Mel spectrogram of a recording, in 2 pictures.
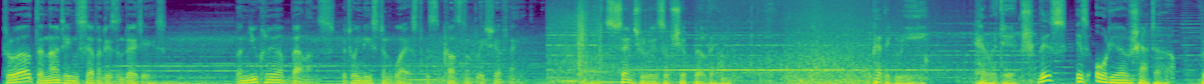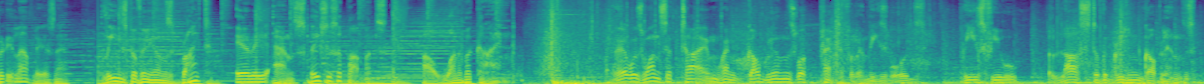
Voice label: Corporates

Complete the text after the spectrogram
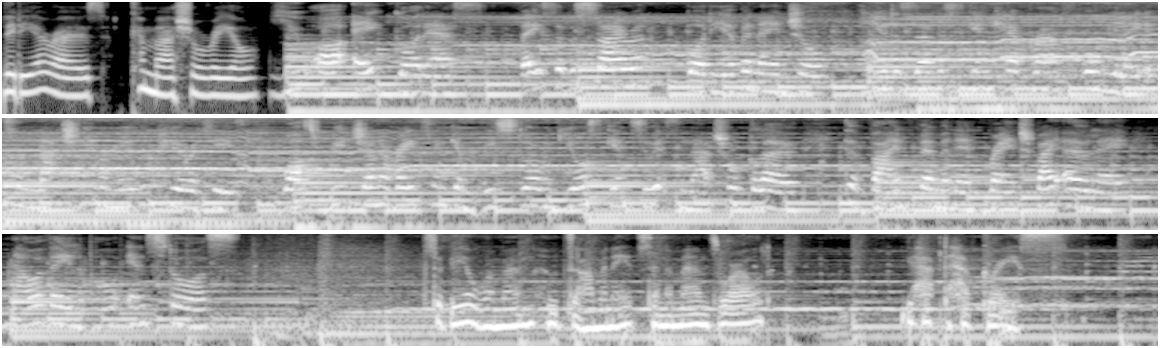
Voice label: comercial

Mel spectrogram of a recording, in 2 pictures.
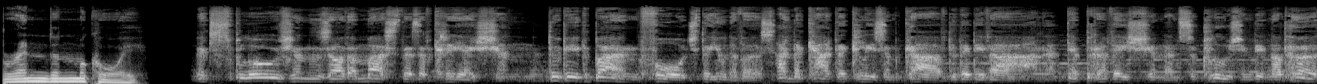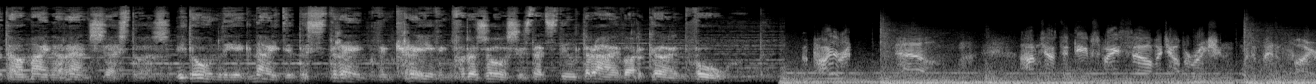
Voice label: Video Game Character Reel

